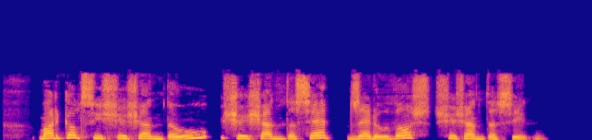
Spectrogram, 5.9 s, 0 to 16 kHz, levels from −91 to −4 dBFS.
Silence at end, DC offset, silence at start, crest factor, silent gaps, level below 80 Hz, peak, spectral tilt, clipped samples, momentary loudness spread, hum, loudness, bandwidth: 0.45 s; under 0.1%; 0.4 s; 14 dB; 2.13-2.20 s, 3.35-3.47 s; -64 dBFS; -4 dBFS; -3 dB/octave; under 0.1%; 5 LU; none; -18 LUFS; 8 kHz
